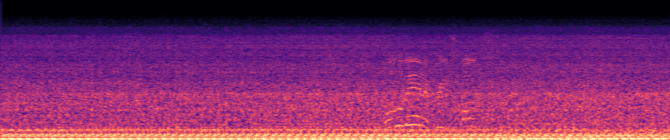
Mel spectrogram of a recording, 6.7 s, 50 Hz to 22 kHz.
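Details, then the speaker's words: 1973 Chevrolet Malibu V8 donor car, first start after sitting about 25 years, on fresh gas with radiator full of antifreeze: low, lumpy idle with uneven popping misfire, cleaning up one cylinder at a time. "It's uh as you can hear, it's uh popping and squeezing, cleaning up one cylinder at a time."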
